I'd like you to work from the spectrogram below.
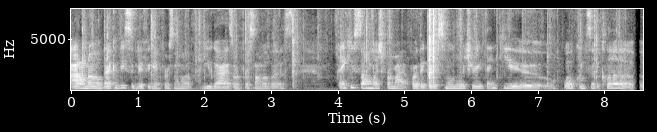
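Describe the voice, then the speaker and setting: Over noticeable background noise, a woman talks at a moderate pace with medium pitch and fairly even intonation. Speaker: tarot reader. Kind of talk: live-stream tarot reading. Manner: casual, halting with restarts.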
